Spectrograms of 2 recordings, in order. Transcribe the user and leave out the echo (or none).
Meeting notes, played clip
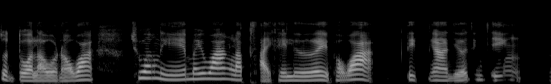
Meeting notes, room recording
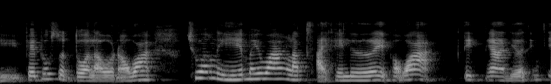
none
